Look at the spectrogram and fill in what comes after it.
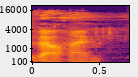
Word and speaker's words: Valheim: I'm still conflicted on how to pronounce that game. – Well, most people pronounce it Valheim.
